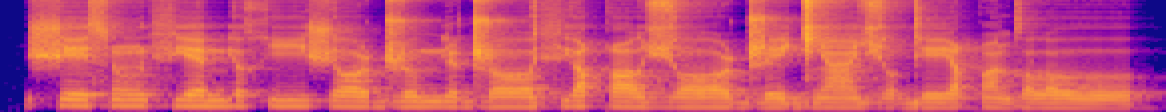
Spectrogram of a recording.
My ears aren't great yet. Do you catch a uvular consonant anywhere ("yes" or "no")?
yes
